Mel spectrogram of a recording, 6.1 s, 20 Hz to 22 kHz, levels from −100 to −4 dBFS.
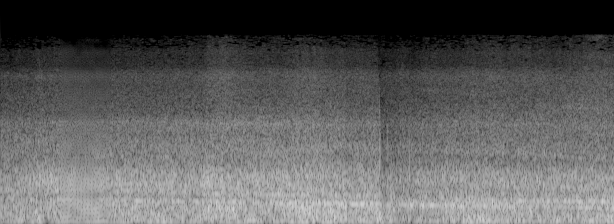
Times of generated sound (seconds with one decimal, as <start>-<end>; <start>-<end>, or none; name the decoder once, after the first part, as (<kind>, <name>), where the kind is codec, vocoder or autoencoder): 0.6-1.1 (vocoder, Vocos)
